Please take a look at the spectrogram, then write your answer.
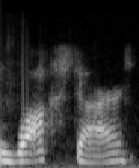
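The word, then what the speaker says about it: WOCstar: So the name of the company, Walkstar, which is spelled W-O-C star, is exactly that, women of color stars.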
